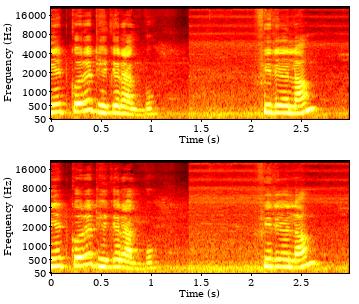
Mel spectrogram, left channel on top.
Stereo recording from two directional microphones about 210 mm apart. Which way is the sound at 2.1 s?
40° left (ahead or behind).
